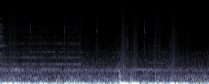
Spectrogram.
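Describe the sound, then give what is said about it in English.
A car drives on the road during a road trip toward Stockton, giving a steady, loud low rumble of engine and tyre noise that runs unbroken throughout, with faint higher tones above and no voices. “No, we're driving to Stockton right now.”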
